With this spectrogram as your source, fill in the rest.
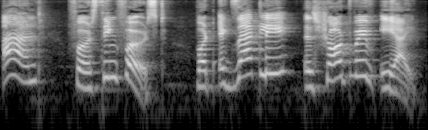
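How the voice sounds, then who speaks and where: A woman with a high voice narrates a scripted software tutorial. Her intonation is very animated, moving freely up and down. She speaks directly to the viewer as an instructor, laying out each step in order. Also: slow. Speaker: tutorial presenter.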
